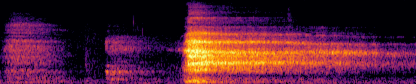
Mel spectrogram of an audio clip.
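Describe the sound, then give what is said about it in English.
Deep breathing: a soft breath in, a short catch of air, then a long, loud exhale like a sigh that fades slowly, with no words spoken. “So, if you are ready, let us take a deep breath.”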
